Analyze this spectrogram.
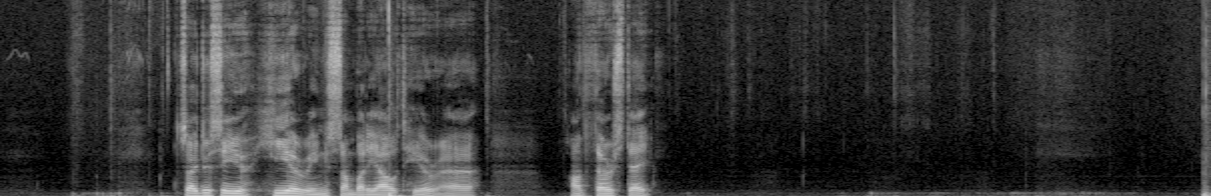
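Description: Cards slide and tap on a wooden table.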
